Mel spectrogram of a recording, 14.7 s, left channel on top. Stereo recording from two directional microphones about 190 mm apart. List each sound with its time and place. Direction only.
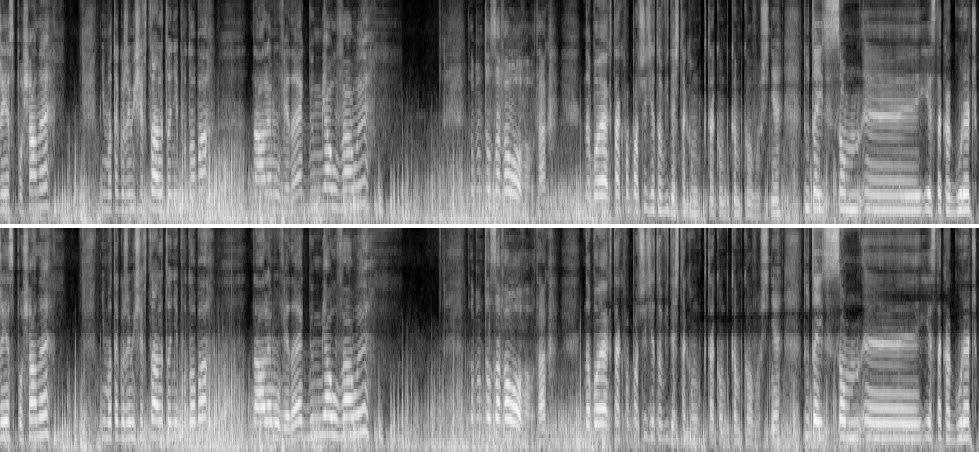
0.0 s speech: 40° right (ahead or behind)
2.2 s speech: 25° right (ahead or behind)
2.6 s speech: 35° right (ahead or behind)
6.7 s speech: 30° right (ahead or behind)
8.9 s speech: 15° right (ahead or behind)
10.2 s speech: 25° right (ahead or behind)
